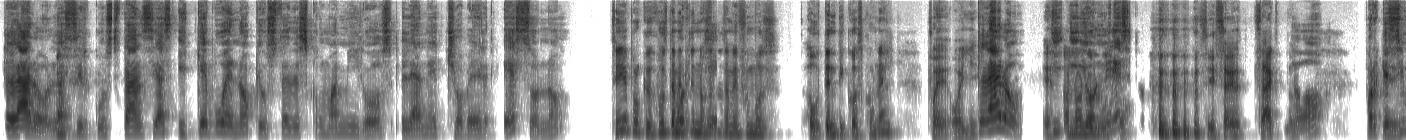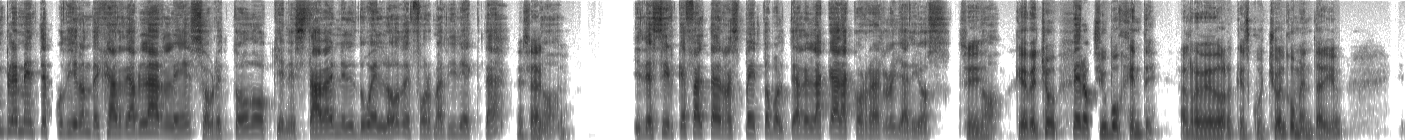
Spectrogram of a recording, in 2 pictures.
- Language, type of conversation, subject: Spanish, podcast, ¿Qué significa para ti ser auténtico al crear?
- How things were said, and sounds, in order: laugh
